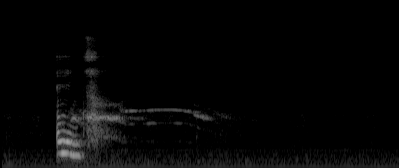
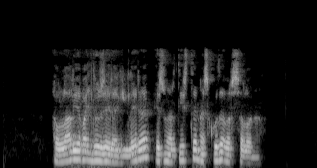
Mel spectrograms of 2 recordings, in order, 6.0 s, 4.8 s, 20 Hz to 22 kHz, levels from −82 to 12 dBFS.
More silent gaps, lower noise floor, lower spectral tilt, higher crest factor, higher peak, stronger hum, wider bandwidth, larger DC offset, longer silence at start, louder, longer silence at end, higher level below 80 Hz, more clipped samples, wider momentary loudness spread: neither; second, -70 dBFS vs -79 dBFS; second, -4.5 dB/octave vs -6.5 dB/octave; first, 22 dB vs 14 dB; second, -18 dBFS vs -2 dBFS; neither; first, 14 kHz vs 8 kHz; neither; about the same, 0.85 s vs 0.8 s; second, -34 LUFS vs -15 LUFS; first, 2.9 s vs 0.9 s; second, -72 dBFS vs -56 dBFS; neither; first, 26 LU vs 7 LU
